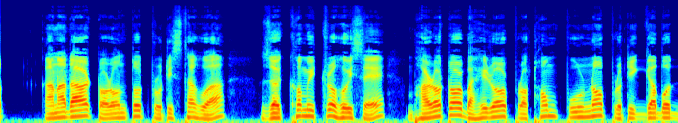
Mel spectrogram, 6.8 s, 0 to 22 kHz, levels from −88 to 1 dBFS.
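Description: Pre-echo at 6.11 s and from 6.25 to 6.28 s: the codec spread each block's quantisation noise before a sharp attack, heard as a brief hiss and smeared onsets.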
